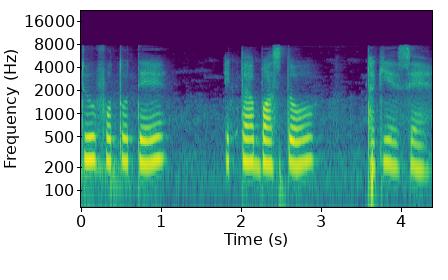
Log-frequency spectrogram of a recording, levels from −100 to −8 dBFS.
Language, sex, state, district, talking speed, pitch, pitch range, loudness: Nagamese, female, Nagaland, Dimapur, 110 wpm, 230 Hz, 220-240 Hz, -20 LUFS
